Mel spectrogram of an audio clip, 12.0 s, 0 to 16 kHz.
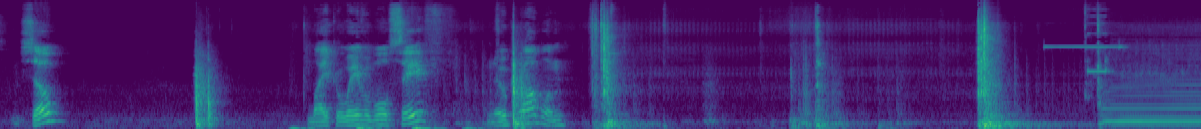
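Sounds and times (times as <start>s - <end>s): knocks and clunks of handling: 4.5s - 7.2s, 7.8s - 9.2s.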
